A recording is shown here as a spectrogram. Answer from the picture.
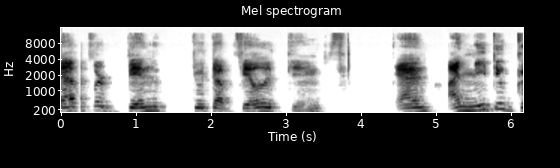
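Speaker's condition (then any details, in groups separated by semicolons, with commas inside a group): Cerebral palsy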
